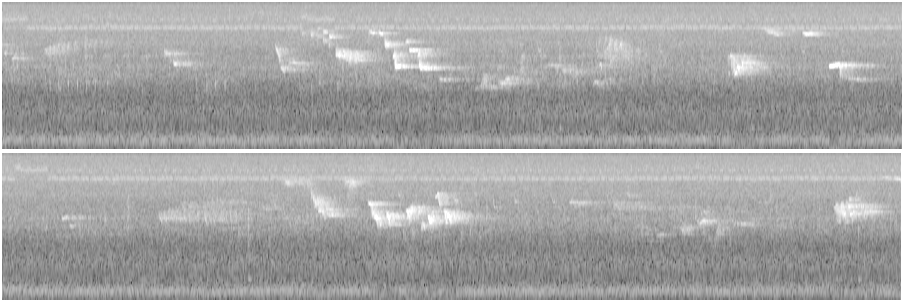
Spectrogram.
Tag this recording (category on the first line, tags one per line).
Soundscapes > Nature
Dendrophone
field-recording
artistic-intervention
raspberry-pi
modified-soundscape
alice-holt-forest
natural-soundscape
nature
sound-installation
weather-data
phenological-recording
data-to-sound
soundscape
